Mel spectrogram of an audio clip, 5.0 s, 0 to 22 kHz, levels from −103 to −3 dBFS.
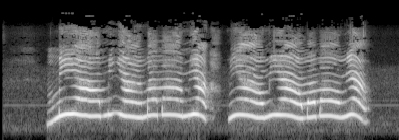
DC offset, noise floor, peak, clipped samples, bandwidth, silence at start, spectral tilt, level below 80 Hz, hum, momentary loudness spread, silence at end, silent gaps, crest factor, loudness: under 0.1%; -53 dBFS; -2 dBFS; under 0.1%; 11.5 kHz; 0.6 s; 2 dB/octave; -78 dBFS; none; 6 LU; 0.4 s; none; 12 dB; -12 LUFS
